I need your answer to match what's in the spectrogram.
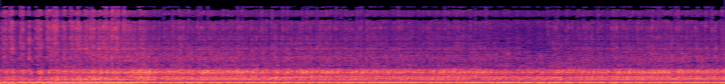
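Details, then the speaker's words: Warm old chopper motorcycle idling with an uneven, lumpy beat that never settles; propane around the carburetor intake rubbers caused no change, only at the air filter did revs change, so no vacuum leak found and rough idle cause unconfirmed. "so you saw I put the gas around the uh the rubbers on the intake where the carburetors hook onto the cylinders and uh absolutely no change in sound of the bike"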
